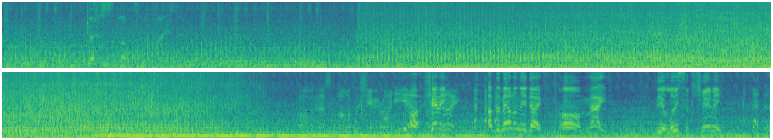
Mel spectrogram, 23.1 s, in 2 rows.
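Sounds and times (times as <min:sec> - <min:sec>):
higher tone: 0:00.0 - 0:22.7
helicopter rotor and engine: 0:00.0 - 0:23.0
steady low hum: 0:00.0 - 0:23.0.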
